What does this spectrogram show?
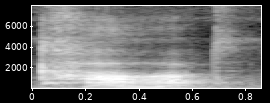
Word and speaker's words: cart: What that means is that if you take a word where you have an R coming after a vowel, as in bar, we don't pronounce that R under normal circumstances.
